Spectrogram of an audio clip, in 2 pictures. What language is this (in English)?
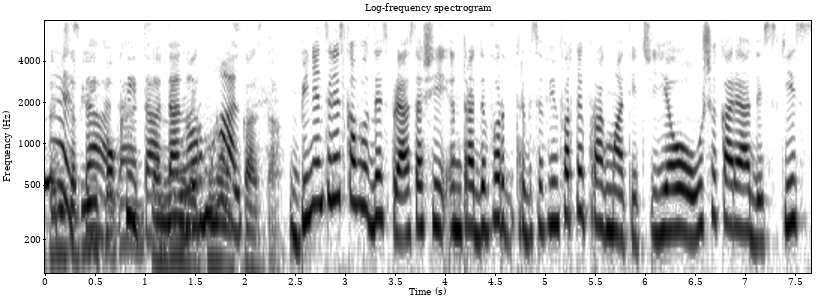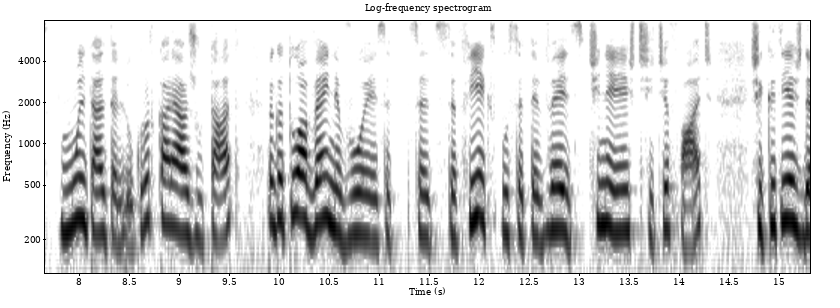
Romanian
